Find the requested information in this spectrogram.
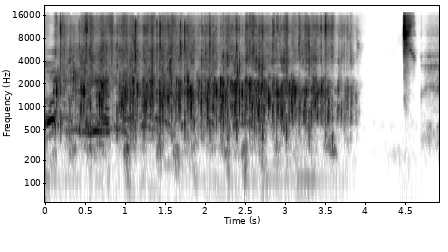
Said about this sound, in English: Well said, and obviously some good applause there.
